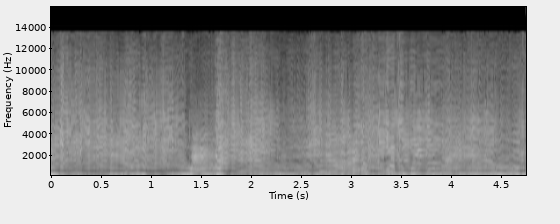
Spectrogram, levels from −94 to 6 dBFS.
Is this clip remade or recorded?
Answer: remade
